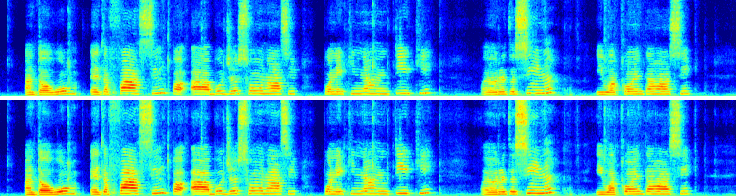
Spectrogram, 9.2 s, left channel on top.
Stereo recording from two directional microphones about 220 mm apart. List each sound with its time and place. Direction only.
0.3 s a woman's voice: 40° right (ahead or behind)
